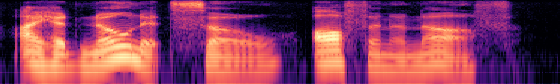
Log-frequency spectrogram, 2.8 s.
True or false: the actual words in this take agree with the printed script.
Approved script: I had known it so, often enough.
true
